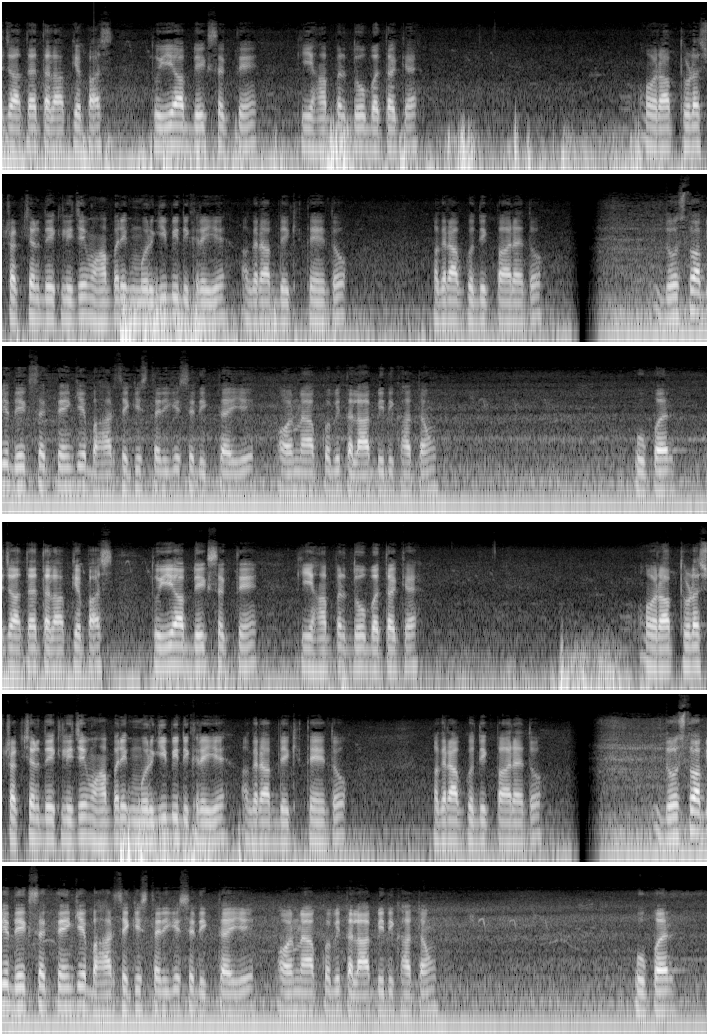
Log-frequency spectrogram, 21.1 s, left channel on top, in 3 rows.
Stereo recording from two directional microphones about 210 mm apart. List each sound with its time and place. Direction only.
0.0 s speech: centre (ahead or behind)
6.4 s speech: 5° right (ahead or behind)
13.7 s speech: 5° right (ahead or behind)
18.7 s vehicle: 55° left (ahead or behind)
